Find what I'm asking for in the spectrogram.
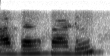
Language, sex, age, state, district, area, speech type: Telugu, female, 60+, Telangana, Hyderabad, urban, conversation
